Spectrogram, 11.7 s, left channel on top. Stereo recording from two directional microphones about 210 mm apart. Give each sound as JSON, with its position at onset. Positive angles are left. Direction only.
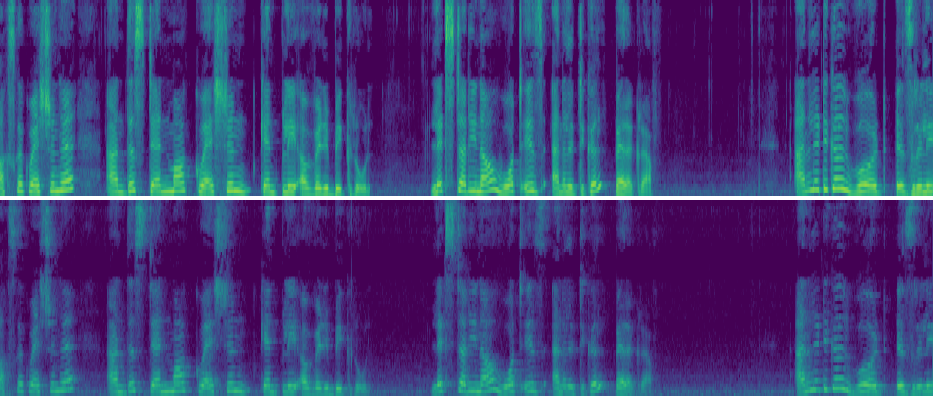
{"t": 0.0, "sound": "a woman's voice", "side_deg": 55}
{"t": 9.9, "sound": "a woman's voice", "side_deg": 55}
